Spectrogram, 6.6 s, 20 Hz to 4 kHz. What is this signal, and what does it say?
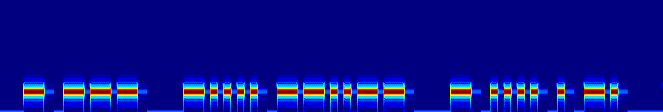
Morse code, heard as a keyed tone, about 18 wpm, 750 Hz. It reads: TO 6, THEN
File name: Archive / 18 WPM / 18WPM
